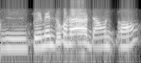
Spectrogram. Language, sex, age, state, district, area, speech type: Assamese, female, 60+, Assam, Dhemaji, rural, conversation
